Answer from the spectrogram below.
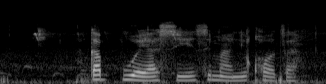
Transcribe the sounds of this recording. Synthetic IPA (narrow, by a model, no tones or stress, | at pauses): kʼapuɔjasɪsɪmaniq͡χʰɔːt͡sʼa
